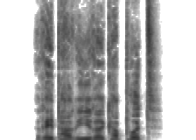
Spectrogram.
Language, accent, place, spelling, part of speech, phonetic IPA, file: German, Germany, Berlin, repariere kaputt, verb, [ʁepaˌʁiːʁə kaˈpʊt], De-repariere kaputt.ogg
- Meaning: inflection of kaputtreparieren: 1. first-person singular present 2. first/third-person singular subjunctive I 3. singular imperative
